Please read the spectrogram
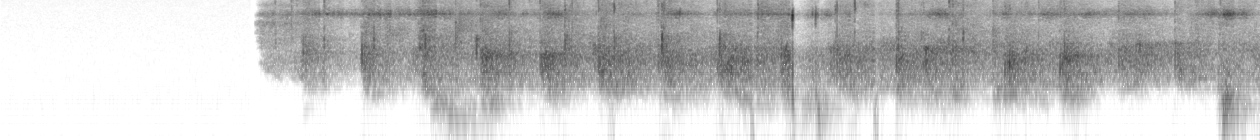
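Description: Audience clapping, starting suddenly a little over a second in after dead silence.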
